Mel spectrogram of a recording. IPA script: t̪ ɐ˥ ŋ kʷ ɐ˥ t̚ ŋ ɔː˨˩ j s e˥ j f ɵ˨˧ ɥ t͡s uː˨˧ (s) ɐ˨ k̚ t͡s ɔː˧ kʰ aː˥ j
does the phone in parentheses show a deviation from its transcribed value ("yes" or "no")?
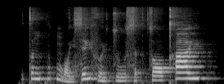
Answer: no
